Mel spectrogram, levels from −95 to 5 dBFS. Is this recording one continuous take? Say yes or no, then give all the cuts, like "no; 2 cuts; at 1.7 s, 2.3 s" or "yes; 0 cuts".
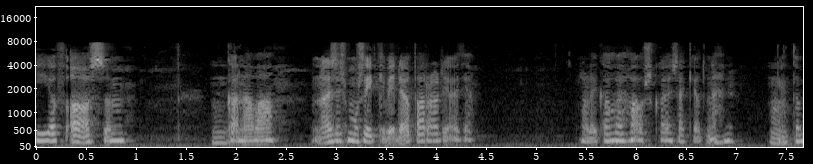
no; 1 cut; at 6.7 s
